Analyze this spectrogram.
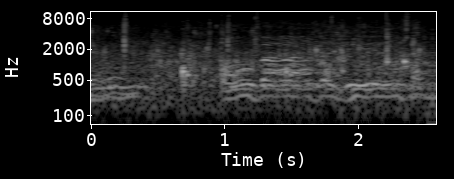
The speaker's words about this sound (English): It's early morning, Sunday. A congregation wades slowly into a sun-dappled river. Weeping willows sway on the banks.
